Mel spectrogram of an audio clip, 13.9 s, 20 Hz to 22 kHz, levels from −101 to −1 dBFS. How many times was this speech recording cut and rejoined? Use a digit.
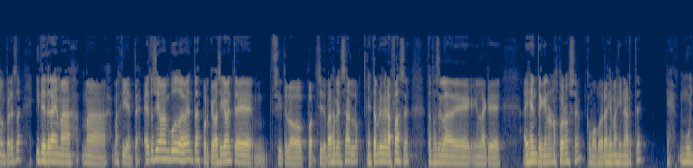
2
